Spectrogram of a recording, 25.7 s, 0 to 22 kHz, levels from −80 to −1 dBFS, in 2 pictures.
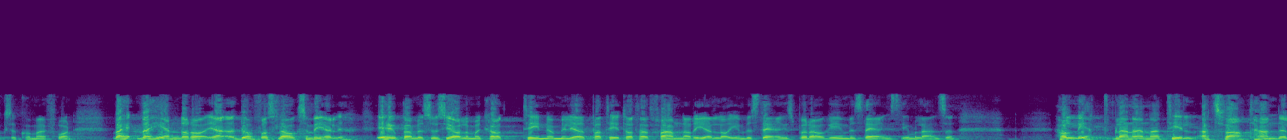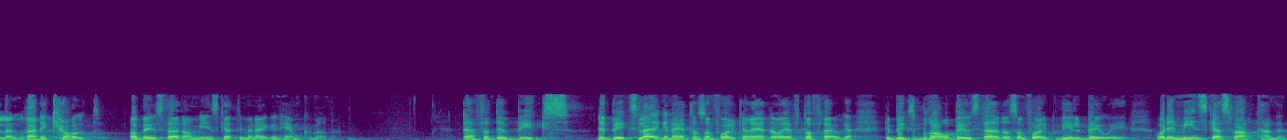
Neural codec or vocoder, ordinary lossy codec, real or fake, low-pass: vocoder, 44.1 kHz, 128 mel bands every 512 samples, BigVGAN v2; MP3, 48 kbps; fake; 7.2 kHz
